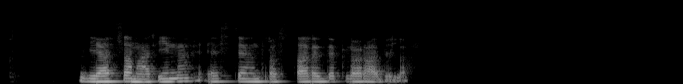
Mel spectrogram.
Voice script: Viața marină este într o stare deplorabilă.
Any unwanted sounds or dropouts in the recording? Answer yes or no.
no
